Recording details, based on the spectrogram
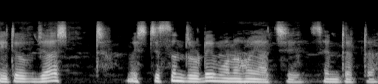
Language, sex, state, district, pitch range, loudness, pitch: Bengali, male, Jharkhand, Jamtara, 120-145 Hz, -14 LUFS, 135 Hz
